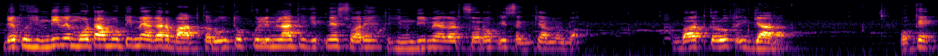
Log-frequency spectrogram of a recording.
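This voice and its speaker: A man teaches an exam-prep grammar lesson, asking questions and answering them himself. His voice is bright and sharp. The room around him is echoey. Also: high-pitched, fairly even intonation, quick pace, a little hiss or hum. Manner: addresses students as friends and little brothers, asks and answers own questions. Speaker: English teacher.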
